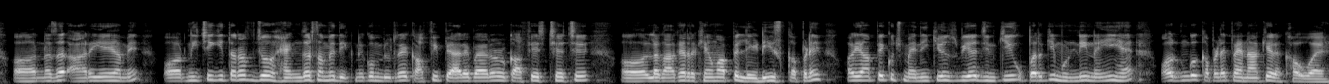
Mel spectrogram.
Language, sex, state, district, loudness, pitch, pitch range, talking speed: Hindi, male, Uttarakhand, Tehri Garhwal, -16 LUFS, 175 Hz, 165-195 Hz, 240 wpm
